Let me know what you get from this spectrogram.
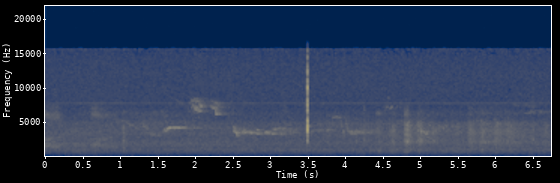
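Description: A train approaching in the distance, heard as a steady faint rail noise, with a few high thin chirps early on and one sharp click about halfway through.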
